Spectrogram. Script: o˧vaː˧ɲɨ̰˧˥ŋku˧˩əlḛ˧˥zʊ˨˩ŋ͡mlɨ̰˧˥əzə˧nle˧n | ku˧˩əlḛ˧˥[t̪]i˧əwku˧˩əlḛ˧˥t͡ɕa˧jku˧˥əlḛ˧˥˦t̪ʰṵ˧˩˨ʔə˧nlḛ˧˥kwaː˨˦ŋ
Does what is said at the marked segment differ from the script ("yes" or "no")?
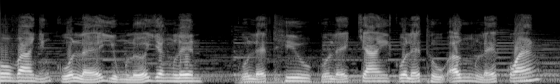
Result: yes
